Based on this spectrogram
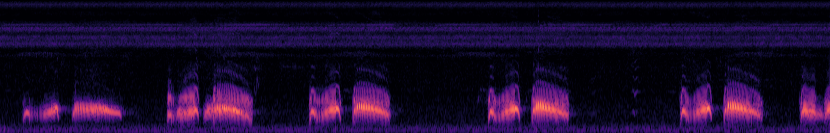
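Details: Spotted dove (tekukur) calling in the context of luring wild doves: low, mellow cooing phrases of two to three notes, delivered about six times with short silent pauses between them.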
